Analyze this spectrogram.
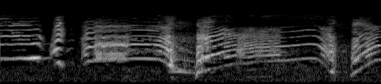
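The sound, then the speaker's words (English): Shrill, piercing screeches of a harpy, a vulture-sized creature with the head and breasts of a woman, in a rapid series of wavering cries that swoop up and down in pitch. Loud, with no voices. “If you're trying to stop us, then you better be ready to fight as well as scream.”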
